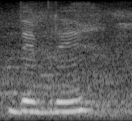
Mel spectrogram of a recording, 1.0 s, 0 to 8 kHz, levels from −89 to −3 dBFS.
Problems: constant background noise, continuous background conversations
